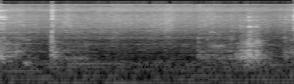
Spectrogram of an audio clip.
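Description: Vegetables sautéing in a pan over lowered heat, a soft continuous sizzle broken by a few sharper clinks and scraping stirs, with no one talking.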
